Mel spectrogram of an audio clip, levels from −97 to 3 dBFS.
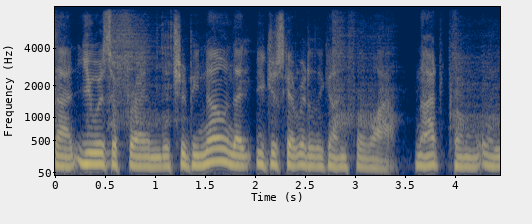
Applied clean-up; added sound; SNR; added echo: neural mask model RNNoise.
